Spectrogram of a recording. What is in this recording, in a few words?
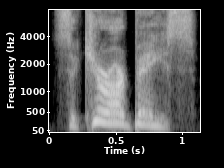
Base Secure, Male; Male 01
